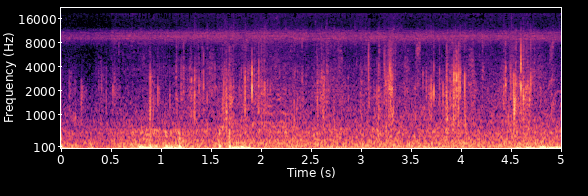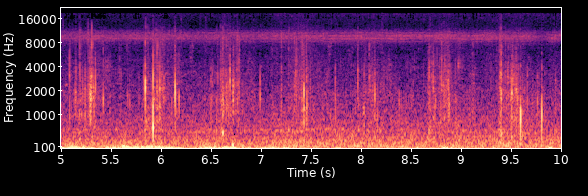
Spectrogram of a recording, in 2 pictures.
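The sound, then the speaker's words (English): Steady footsteps crunch along a gravelly river path alongside the River Corrib, a regular walking rhythm of soft thuds and scuffs over a constant low background hiss, with no one speaking. “So we're walking along the river path adjacent to the River Corrib.”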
